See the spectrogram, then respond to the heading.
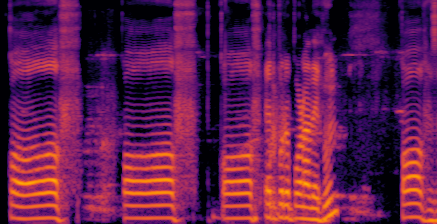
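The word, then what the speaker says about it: ق: সজাসজি তালু জিহব্বার গড়া ওর সজাসজি তালু থেকে উচ্চারণ হয় কি কফ কফ কফ এরপরে পড়া দেখুন কফ জবর কফ জের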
